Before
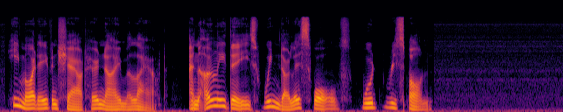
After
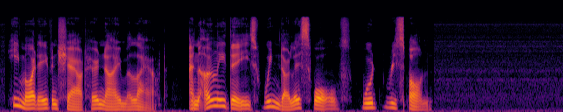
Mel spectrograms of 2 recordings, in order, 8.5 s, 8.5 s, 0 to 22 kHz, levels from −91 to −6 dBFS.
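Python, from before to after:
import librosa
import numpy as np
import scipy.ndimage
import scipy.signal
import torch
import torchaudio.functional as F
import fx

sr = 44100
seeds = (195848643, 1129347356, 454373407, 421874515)

y = fx.low_shelf(x, sr, hz=230.0, db=-10.0)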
